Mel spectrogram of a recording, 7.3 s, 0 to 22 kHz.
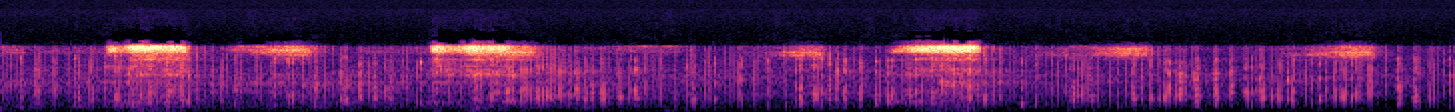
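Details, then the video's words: Five owlets at night, 2:50 AM on May 25, 2017, during a mouse delivery; rasping hissed bursts, three louder ones spaced about two seconds apart, with fainter hisses in between over a quiet background. "Five Owlets/Mouse Delivery!"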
